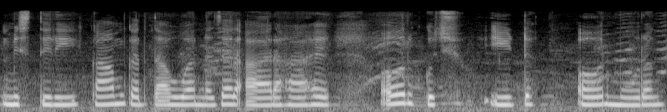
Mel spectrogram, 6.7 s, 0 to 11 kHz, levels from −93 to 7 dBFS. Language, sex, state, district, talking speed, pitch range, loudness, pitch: Hindi, female, Maharashtra, Mumbai Suburban, 125 wpm, 225-235 Hz, -14 LUFS, 230 Hz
